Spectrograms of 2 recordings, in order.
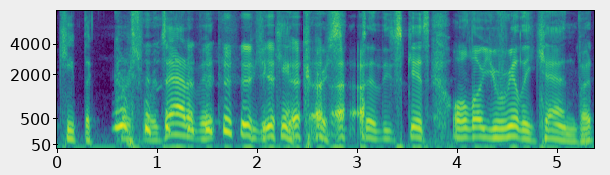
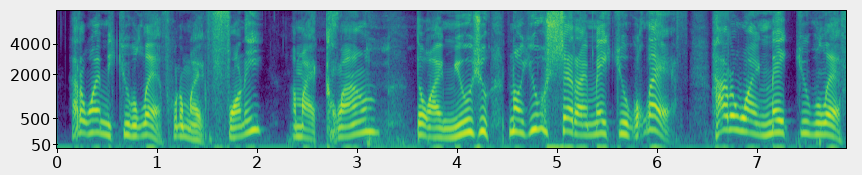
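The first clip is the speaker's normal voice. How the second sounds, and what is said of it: Imitates another person's voice. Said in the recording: “my Pesci impersonation, they think I'm really Joe Pesci”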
